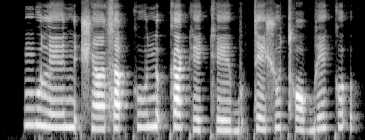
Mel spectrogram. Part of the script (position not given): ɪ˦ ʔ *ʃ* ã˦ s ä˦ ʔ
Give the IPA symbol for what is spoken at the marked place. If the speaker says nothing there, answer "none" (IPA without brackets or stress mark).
ʃ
